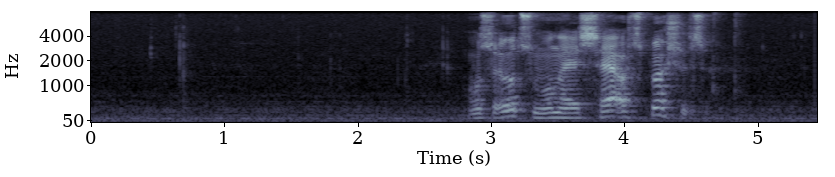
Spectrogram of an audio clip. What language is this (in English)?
Faroese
